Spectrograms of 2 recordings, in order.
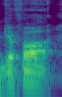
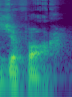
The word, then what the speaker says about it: Jafar: course he's a Jafar somebody was wondering if I pronounced it gfar it's Jafar uh no actually let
